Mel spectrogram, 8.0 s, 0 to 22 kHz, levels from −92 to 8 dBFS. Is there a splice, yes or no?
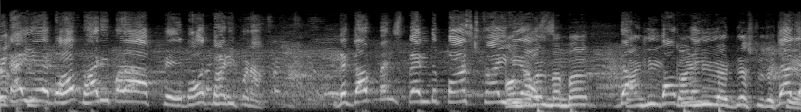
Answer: no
